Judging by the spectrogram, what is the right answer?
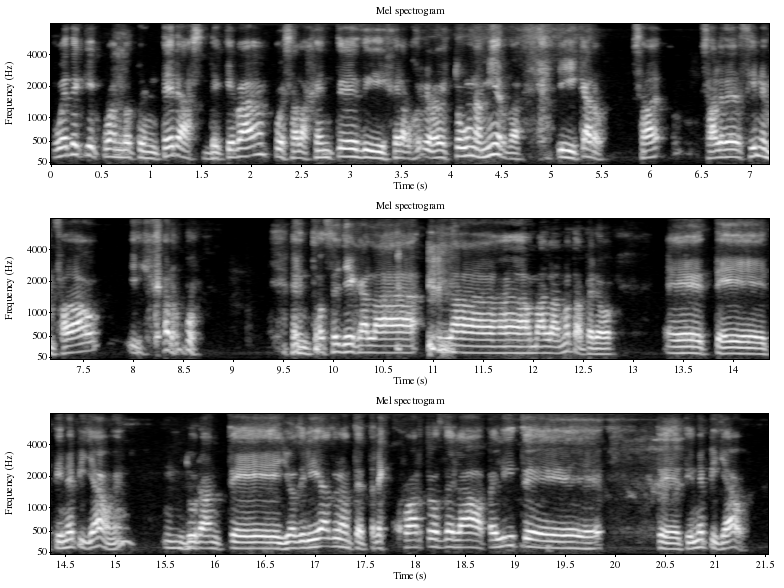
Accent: England, United Kingdom; Spanish is a second language; como yo soy inglés, pues miro

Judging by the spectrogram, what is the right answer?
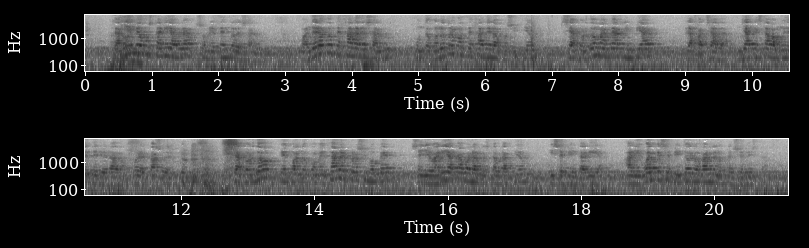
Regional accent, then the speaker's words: Cabezuela del Valle, Extremadura, Spain; moved away; Cabezuela del Valle, ya que cuando venía de vacaciones observaba el deterioro que años atrás veía de mi pueblo.

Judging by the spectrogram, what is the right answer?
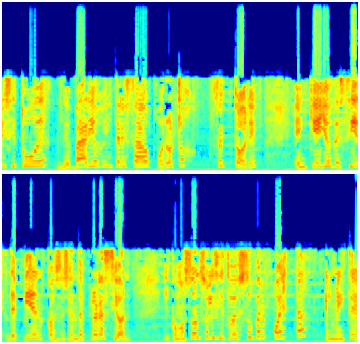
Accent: Magallanes, Chile; Sí, y soy magallánica, sí, me considero magallánica neta.

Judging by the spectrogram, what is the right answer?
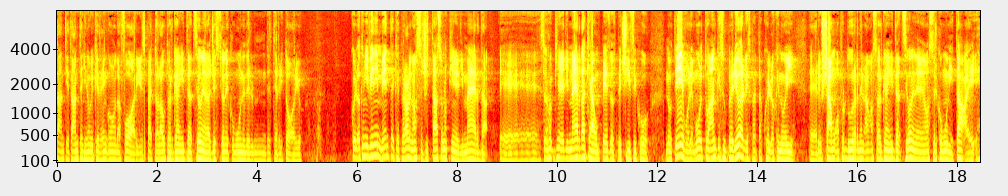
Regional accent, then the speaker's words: Bologna, Emilia-Romagna, Italy; vengo da Bologna

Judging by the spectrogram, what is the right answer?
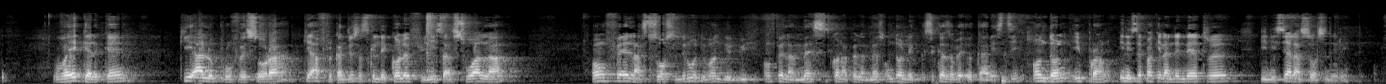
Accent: Cameroon; Chez nous au Cameroun, chaque fois on travaille, on voit, on dit, je suis dans l'obscurité, on peut faire autrement.

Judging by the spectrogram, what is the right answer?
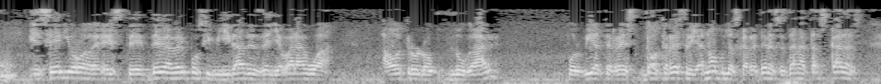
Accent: Veracruz, Mexico; allá en mi tierra le dicen, a Mandería le dicen la Venecia de Veracruz, porque también cuando llueve mucho, mucho se tapa todo y se inunda.

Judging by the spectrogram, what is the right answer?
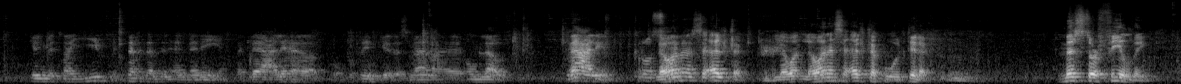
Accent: Egypt; هو الجمل في مصر انا كمواطن عادي

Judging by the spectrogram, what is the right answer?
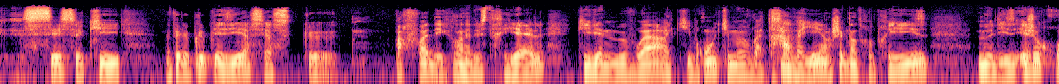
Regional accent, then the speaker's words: Brittany, France; avec ce maillot dans ma valise pour rentrer chez moi en Bretagne

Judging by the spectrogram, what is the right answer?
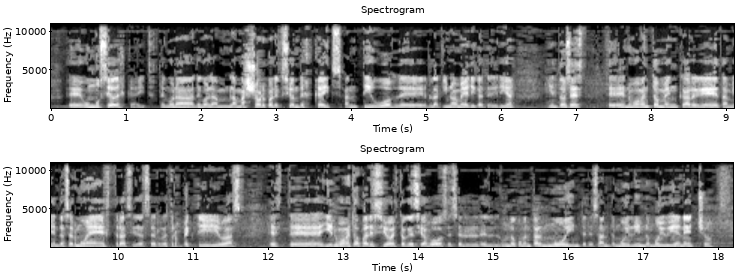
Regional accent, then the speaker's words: Buenos Aires, Argentina; Yo cuando era chico, ellos eran mis ídolos. Yo cuando era chico en Buenos Aires, en mi cuarto

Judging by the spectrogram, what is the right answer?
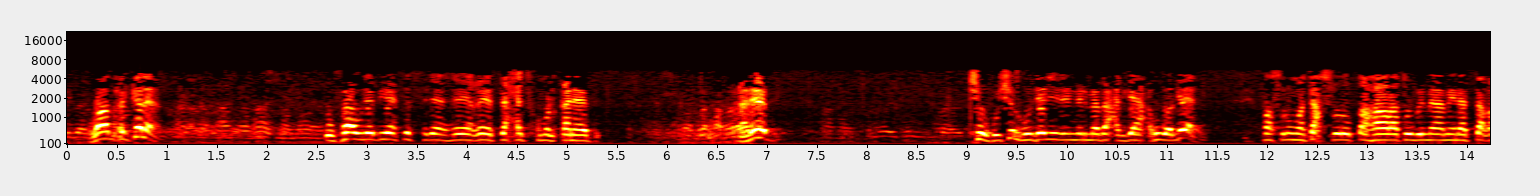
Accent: Mauritania; احنا موريتاني عندنا عقلية

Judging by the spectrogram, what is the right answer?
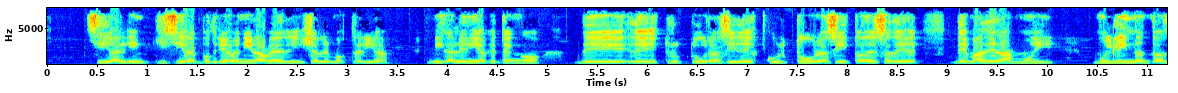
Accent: Indio Rico, Buenos Aires Province, Argentina; yo vine de mi pueblo, de Indio Rico, vine a estudiar al partido de Merlo

